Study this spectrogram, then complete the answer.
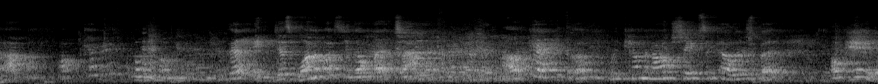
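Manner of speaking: high sassy hurt reaction; sassy disbelief. Retold or imitated. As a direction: act stung but sassy, brushing it off. Retold sassy reaction to rejection.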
